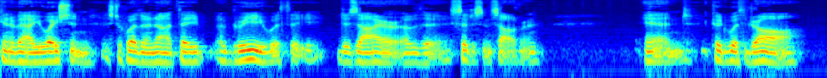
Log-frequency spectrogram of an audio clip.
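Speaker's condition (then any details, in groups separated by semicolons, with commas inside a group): Parkinson's; may stumble over words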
